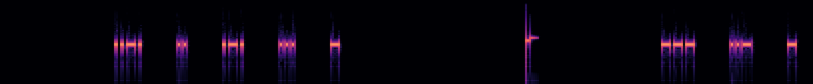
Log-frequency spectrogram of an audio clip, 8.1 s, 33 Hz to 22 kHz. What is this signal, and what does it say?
Morse code, heard as a keyed tone, about 40 wpm, spaced as for 19 wpm, 690 Hz. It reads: FIRST OUT
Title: 4x Character Spacing - Top 100 Words - 40wpm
